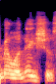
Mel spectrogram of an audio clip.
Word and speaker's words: melanous: you have more melon you're melanous which rhymes with gracious and spacious and efficacious if you have a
